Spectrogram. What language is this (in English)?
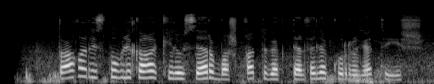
Bashkir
